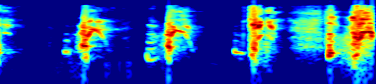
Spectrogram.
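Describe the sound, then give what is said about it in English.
A loud coughing fit: five or six harsh, raspy coughs in quick succession, arriving in bursts with short gaps that tighten toward the end, with no talking. “oh man, I got a coughing bounce.”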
